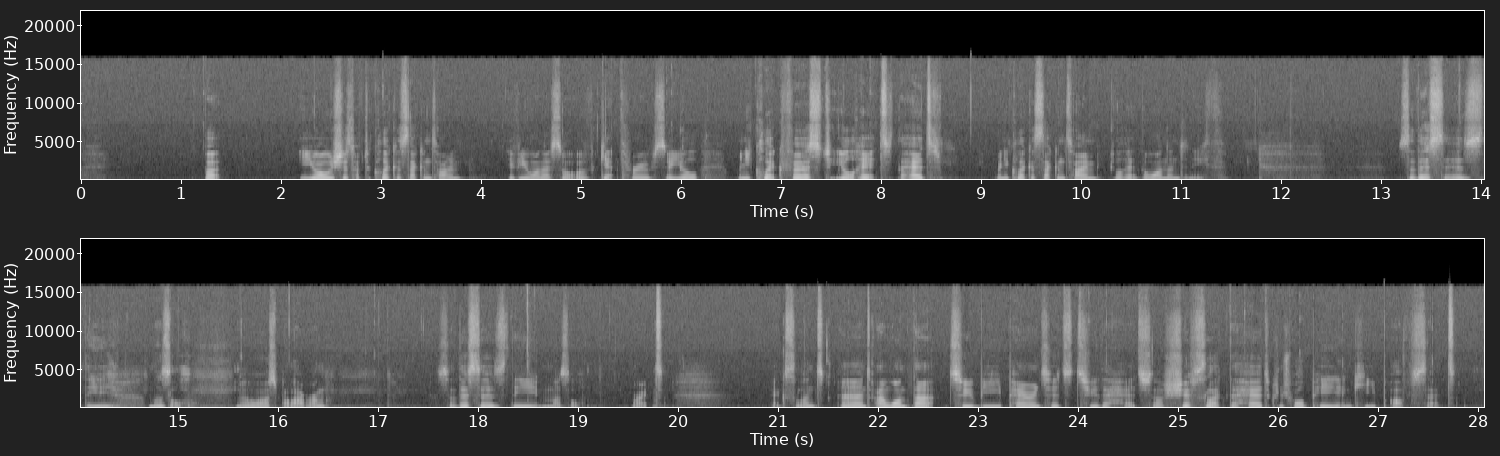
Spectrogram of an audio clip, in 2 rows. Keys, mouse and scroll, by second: 1.1 click, 2.4 click, 5.8-7.9 drag, 9.7 click, 12.3 F2, 14.5 e, 16.0 F2, 24.0 shift+click, 25.5 ctrl+p.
